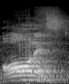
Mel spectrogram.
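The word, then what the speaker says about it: honest: যে সমস্ত শব্দগুলো কনসোনেন্ট এইচ দিয়ে শুরু হয় কিন্তু এইচের উচ্চারণ হয় না, অর্থাৎ এইচটা সাইলেন্ট থাকে, এইচ যেখানে অনুচ্চারিত এইচ যেখানে সাইলেন্ট থাকবে সেখানে তার পূর্বে এ না বসে এন বসবে। দেখো মনোযোগ দিয়ে, অনেস্ট, এটার উচ্চারণকে আমরা হনেস্ট বলি, এটা হচ্ছে কি বলি?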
